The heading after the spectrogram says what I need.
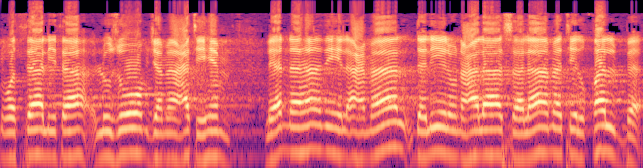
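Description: A man giving a religious lesson, explaining texts in a measured way, repeating key phrases and half-chanting quotations. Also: a little high. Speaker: Islamic scholar teaching. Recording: long hall reverb.

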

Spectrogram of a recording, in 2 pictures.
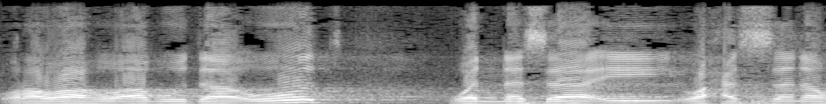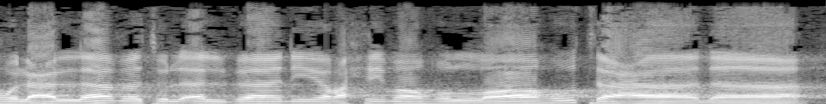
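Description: A man giving a religious lesson, explaining texts in a measured way, repeating key phrases and half-chanting quotations. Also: mid-range voice, steady tone. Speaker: Islamic scholar teaching. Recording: long hall reverb.

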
